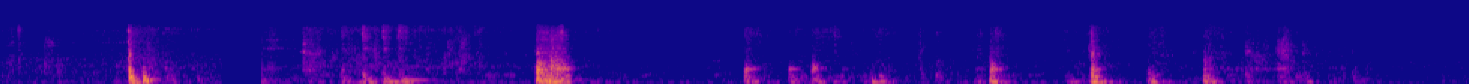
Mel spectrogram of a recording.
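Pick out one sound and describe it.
A metal plate clanks and knocks against wood.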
